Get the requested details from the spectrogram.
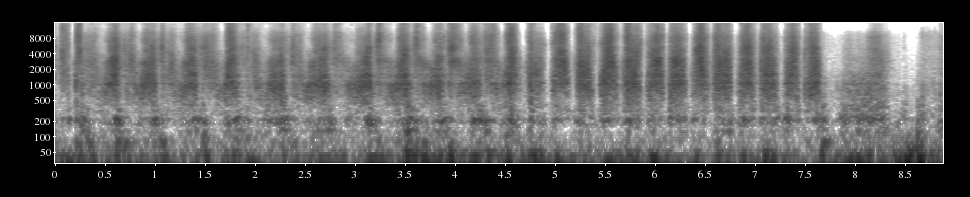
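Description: A vintage Gucci small brown leather bifold wallet, lying flat on a grey towel, is scrubbed in circular strokes with a wooden-handled bristle brush through shampoo foam. The result is a steady run of rapid, rhythmic bristly swishes, each a bright, hissing rub over a soft low rumble, repeating about twice a second.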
